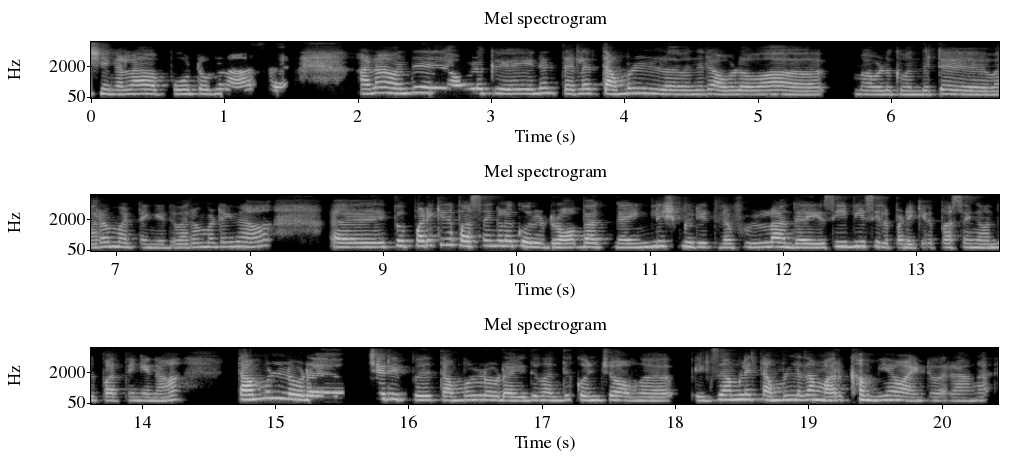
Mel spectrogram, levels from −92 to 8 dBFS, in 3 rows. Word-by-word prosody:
விஷயங்கள்லாம் 230 0 +1 0.2
போட்டுடணும்னு 230 -1 -1 0.7
ஆச. - - -11 0.2
ஆனா 280 +4 +2
வந்து 285 +4 +1 0.3
அவளுக்கு 250 +1 -1 0.2
என்னன்னு 265 +1 -2
தெர்ல, 235 +1 0 0.2
தமிழ் 250 +4 +2 0.3
வந்துட்டு 215 +2 -3
அவ்வளவா, 205 +1 0 0.7
அவளுக்கு 205 0 -2
வந்துட்டு 200 +3 -3 0.4
வரமாட்டேங்குது. 200 -5 -2
வரமாட்டேங்குதுன்னா 235 +3 -2 0.8
அ - - 0 0.2
இப்ப 275 +4 -1
படிக்கிற 290 +5 +1
பசங்களுக்கு 270 -1 +1
ஒரு 220 - +1
டிராபேக்ங்க. 210 0 +1
இங்கிலீஷ் 260 +4 +1
மீடியத்துல 220 -3 -1
ஃபுல்லா 225 +2 +1
அந்த 205 -1 +1 0.2
சிபிஎஸ்சில 250 -2 0
படிக்கிற 200 +2 -4
பசங்க 205 0 -3
வந்து 200 0 -3
பாத்தீங்கன்னா, 195 -1 -1 0.6
தமிழோட 270 -3 +5 0.2
உச்சரிப்பு, 270 -6 -1 0.2
தமிழோட 220 +1 +1
இது 215 +3 -1
வந்து 200 +4 -1
கொஞ்சம் 215 +1 +1
அவங்க 195 0 -2 0.4
எக்ஸாம்லயே 250 +5 +3
தமிழ்லதான் 235 +1 +3
மார்க் 205 +4 0
கம்மியா 225 -1 +3
வாங்கிட்டு 190 0 -3
வர்றாங்க. 185 +1 -6
225 Hz, 125 wpm, -23 LUFS, 205-245 Hz, 0.8 s, தமிழோட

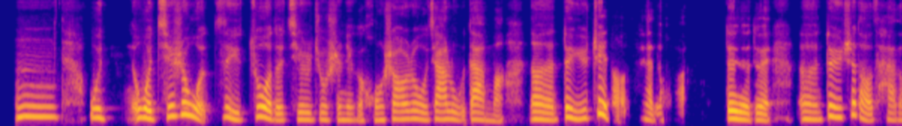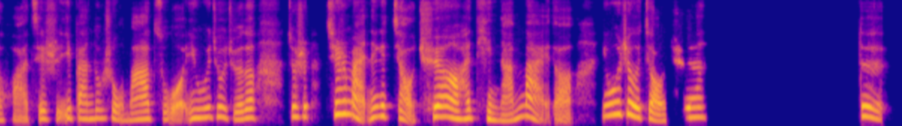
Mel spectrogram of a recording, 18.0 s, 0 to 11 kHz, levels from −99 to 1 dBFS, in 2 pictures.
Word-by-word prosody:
嗯， 260 0 0 0.3
我 240 -1 +3 0.4
我 230 -3 +7
其 235 +6 +1
实 280 +3 +3
我 290 -6 +5
自 255 - -5
己 195 -6 +1
做 250 +6 +4
的 170 -2 -1
其 175 +2 -6
实 185 -1 -2
就 185 0 -6
是 175 - -5
那 175 -1 -5
个 - - -6
红 175 +1 -5
烧 200 +1 0
肉 205 -3 -1
加 195 +2 0
卤 190 -3 -4
蛋 185 -2 0
嘛。 145 -3 -7 0.2
那 195 -3 +3
对 240 +7 +3
于 210 +2 -1
这 300 +8 +4
道 - - -5
菜 185 -4 -4
的 170 - -8
话 - - -14 0.4
对 210 0 +8
对 185 -2 +6
对， 170 -2 0 0.2
呃， 195 -1 -1
对 260 +6 +3
于 - - 0
这 310 +6 +1
道 165 - 0
菜 165 - -8
的 85 - -9
话， 85 -2 -9
其 205 - -4
实 200 - -7
一 235 - -3
般 210 -2 -3
都 220 +1 -5
是 220 - -5
我 190 - -4
妈 185 +4 0
做。 200 -2 -3
因 225 +3 -1
为 245 - -1
就 260 0 -2
觉 195 -4 -3
得 230 +3 +1 0.3
就 265 - -1
是 260 0 -2
其 320 - +2
实 335 - +5
买 275 -6 +3
那 250 +3 -1
个 275 - +2
脚 255 -6 -3
圈 265 +1 +3
啊， 230 -4 +7
还 210 +1 +1
挺 205 -4 -3
难 160 +3 -4
买 260 +2 -1
的， - - -5 0.3
因 280 - 0
为 320 +2 +4
这 330 - +2
个 260 - +8
脚 235 -10 +1
圈 250 +8 -2 1.5
对。 265 - +3
210 Hz, 260 characters per minute, -21 LUFS, 185-255 Hz, 1.5 s, 对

